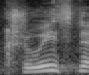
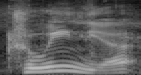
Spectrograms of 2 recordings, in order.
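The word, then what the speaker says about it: Cruithne: a matter of fact Krishna is pronounced Karenia and it actually celtic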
